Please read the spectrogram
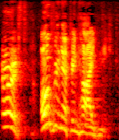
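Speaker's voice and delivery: loud, desperate plea to the earth; exhausted boy crying to earth. A narrator's reading. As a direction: beg the earth to open. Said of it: "he cried".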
